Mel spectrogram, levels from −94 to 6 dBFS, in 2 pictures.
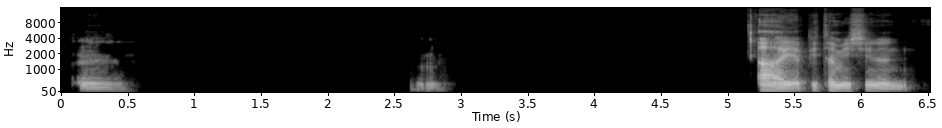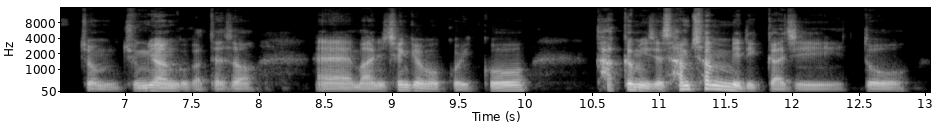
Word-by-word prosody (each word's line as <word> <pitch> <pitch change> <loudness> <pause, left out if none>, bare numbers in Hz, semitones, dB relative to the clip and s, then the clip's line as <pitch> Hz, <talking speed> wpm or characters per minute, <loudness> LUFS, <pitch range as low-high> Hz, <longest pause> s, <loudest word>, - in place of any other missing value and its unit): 네. 75 -3 -7 2.2
음. - - -15 2.3
아 105 -2 +6
예. 85 -2 +1
비타민 110 -3 -1
C는 95 -6 -2 0.3
좀 70 -3 -5
중요한 100 +2 +2
것 80 - -5
같아서 - - -6 0.4
예 80 -1 0
많이 80 +1 -1
챙겨 110 -3 +1
먹고 95 - -3
있고 105 +8 0 0.5
가끔 - - +3
이제 - - +3
3,000 150 0 +5
밀리까지 65 - -1
또 75 -4 -3
90 Hz, 160 characters per minute, -23 LUFS, 75-105 Hz, 2.3 s, 아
